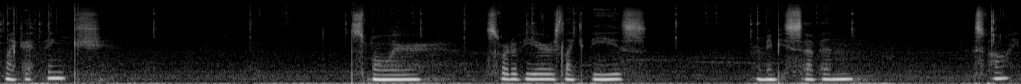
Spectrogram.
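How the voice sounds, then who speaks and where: A woman whispering breathily in an ASMR style, musing aloud in an unhurried, soft way as she comments on a game. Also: a little high, level tone, breathy edge, rough recording. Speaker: ASMR video creator.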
